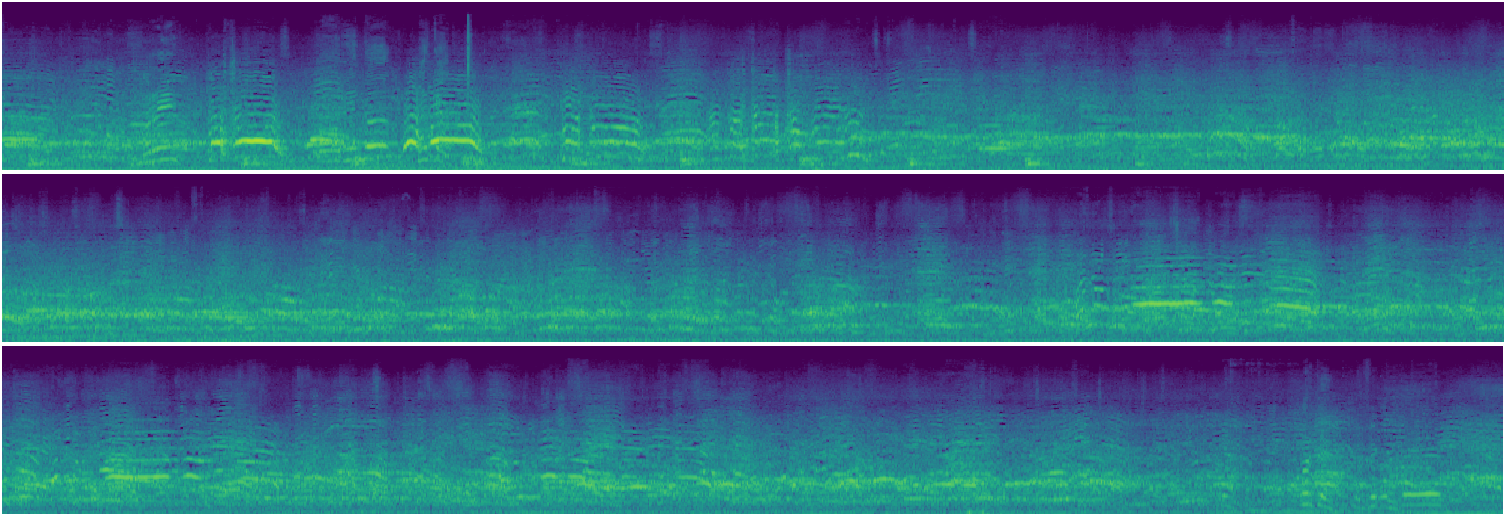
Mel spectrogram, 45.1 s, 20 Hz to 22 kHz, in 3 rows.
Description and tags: ENTREVISTA-2-T025 Tr5 6
a mob ambient in mexico to commemorate the killed students in 1968... streets, crowd, students, people, mexico, everything in spanish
